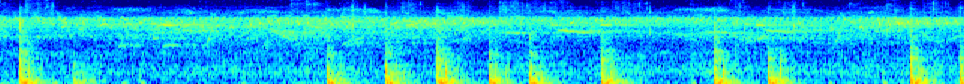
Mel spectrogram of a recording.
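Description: Footsteps in the video game Incursion Red River land in a steady sequence of sharp thuds over a constant high insect-like hiss, each step distinct and fairly close.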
